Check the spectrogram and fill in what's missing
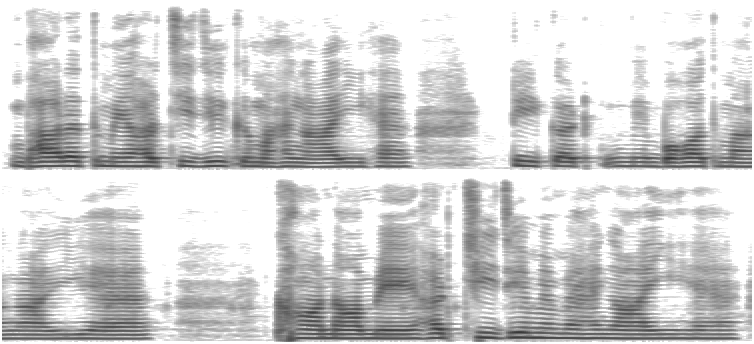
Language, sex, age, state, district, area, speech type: Urdu, female, 45-60, Bihar, Khagaria, rural, spontaneous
